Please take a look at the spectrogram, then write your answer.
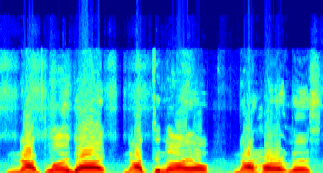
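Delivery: insist, punching every "not"; emphatic denials. Real, not acted. To the viewers, clarifying what he means, slow and emphatic.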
